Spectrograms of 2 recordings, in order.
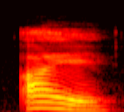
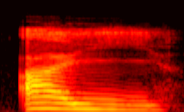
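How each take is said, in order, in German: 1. Der Diphthong endet ohne ein gedehntes I. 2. Der Diphthong endet mit einem gedehnten I. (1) "Wir sagen ei" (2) "und nicht ei ... kein gedehntes I"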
